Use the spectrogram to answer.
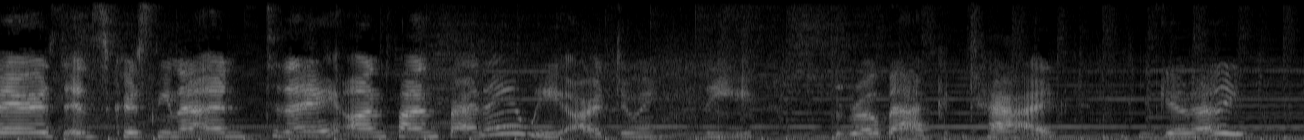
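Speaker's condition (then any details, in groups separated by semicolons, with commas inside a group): Cerebral palsy, mild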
